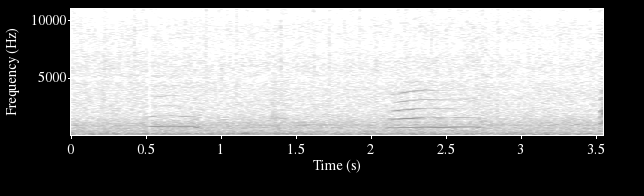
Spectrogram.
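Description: Kittens mew in thin, high cries, a few short calls spaced apart at a quiet distance, with faint patter and low rumbling in the background.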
